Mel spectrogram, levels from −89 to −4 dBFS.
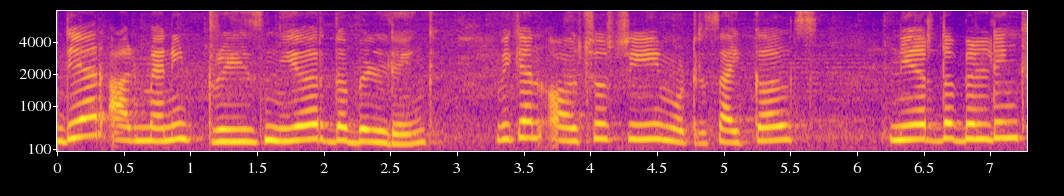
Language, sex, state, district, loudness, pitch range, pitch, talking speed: English, female, Punjab, Fazilka, -13 LUFS, 265-315 Hz, 295 Hz, 125 wpm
